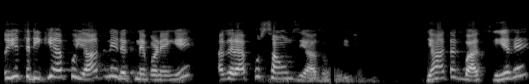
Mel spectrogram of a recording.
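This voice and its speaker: A woman's voice: sits high, lively intonation, pushed and bright, muffled recording. A woman teaching an Arabic grammar lesson. She patiently repeats her questions and checks that her students understand.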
